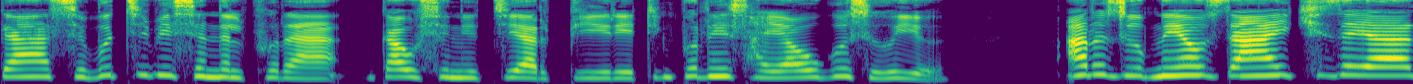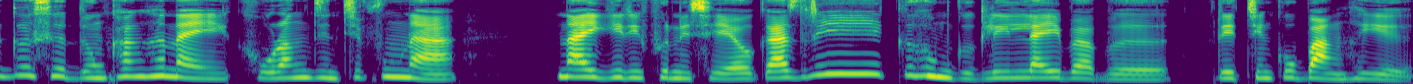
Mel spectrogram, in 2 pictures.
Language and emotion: Bodo, disgusted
